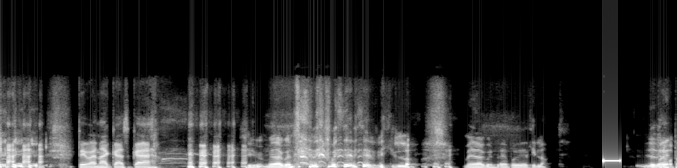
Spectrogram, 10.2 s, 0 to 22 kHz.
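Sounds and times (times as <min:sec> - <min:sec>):
laughter: 0:00.0 - 0:00.9, 0:02.2 - 0:07.0
speech: 0:00.0 - 0:08.3, 0:09.5 - 0:10.1
short steady censor bleep: 0:09.0 - 0:09.4.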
